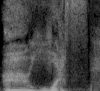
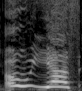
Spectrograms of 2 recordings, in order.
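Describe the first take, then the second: First: Said in the usual way. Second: Squealed high and loud with delight; a thrilled teacher's cry of joy; excited teacher. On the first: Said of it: "And I'm like". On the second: Retold or imitated. Teacher reacting to the books.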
